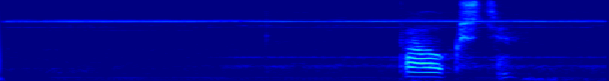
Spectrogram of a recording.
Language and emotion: Russian, neutral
